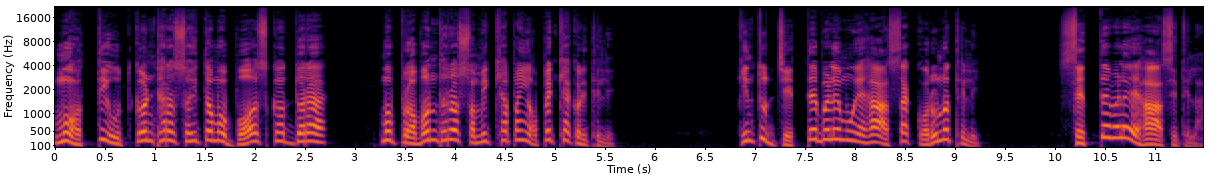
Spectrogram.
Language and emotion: Odia, surprised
